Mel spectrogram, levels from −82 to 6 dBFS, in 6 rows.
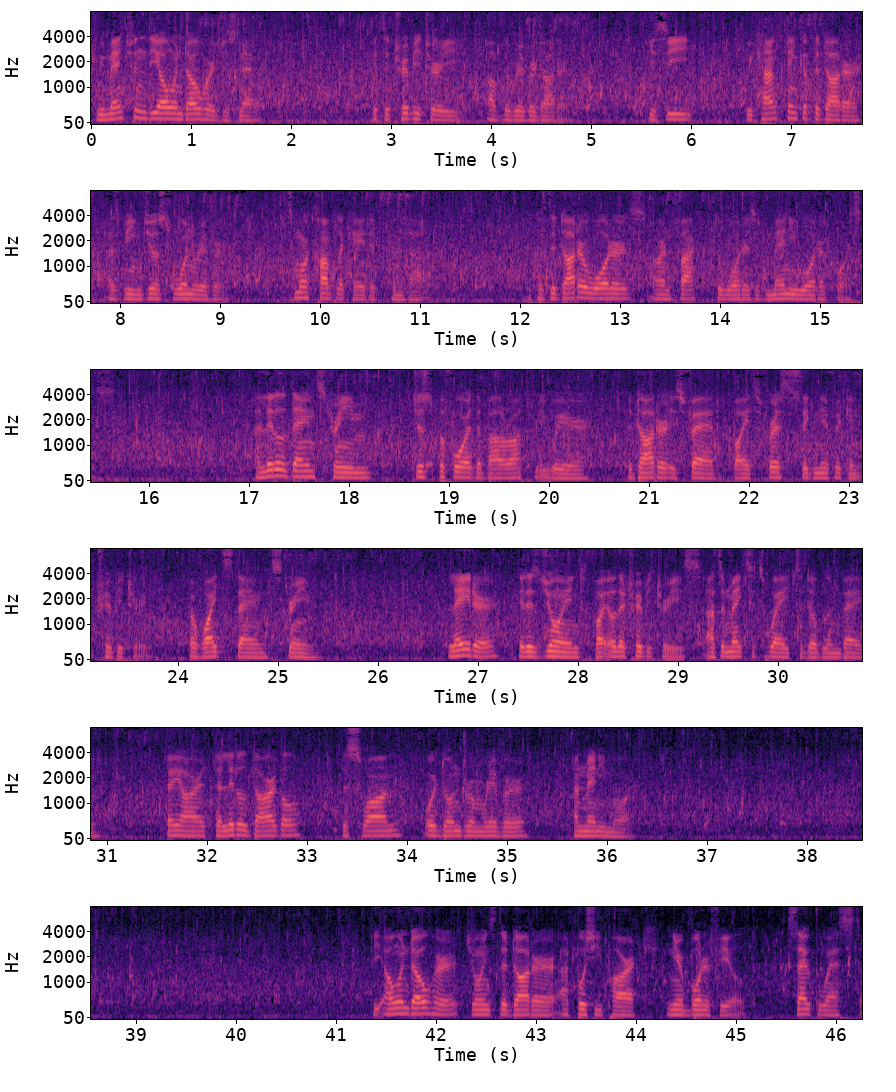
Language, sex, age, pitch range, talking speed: English, male, 20-39, 120-135 Hz, 135 wpm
